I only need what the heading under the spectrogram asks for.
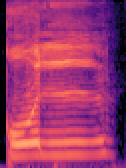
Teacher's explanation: Untuk qaf tebal, matikan lam. Qul, jangan lantun ataupun tawallud, kita beranakkan. Qul. Pegang makhraj lam.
